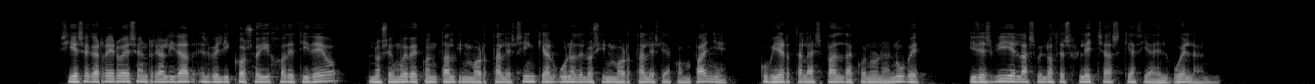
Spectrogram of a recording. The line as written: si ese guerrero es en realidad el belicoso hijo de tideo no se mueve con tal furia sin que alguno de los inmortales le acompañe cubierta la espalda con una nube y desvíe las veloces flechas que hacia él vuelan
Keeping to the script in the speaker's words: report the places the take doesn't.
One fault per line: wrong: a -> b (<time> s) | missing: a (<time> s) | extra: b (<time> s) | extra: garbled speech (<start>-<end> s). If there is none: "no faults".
wrong: furia -> inmortales (4.6 s)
